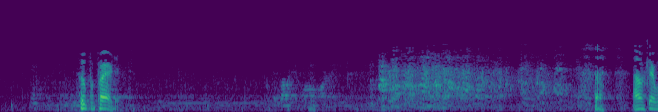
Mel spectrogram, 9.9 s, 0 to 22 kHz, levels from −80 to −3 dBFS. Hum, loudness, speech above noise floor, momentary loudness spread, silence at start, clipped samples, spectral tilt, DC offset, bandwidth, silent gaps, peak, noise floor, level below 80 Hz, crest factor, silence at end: none; -36 LUFS; 32 dB; 27 LU; 0.45 s; under 0.1%; -5.5 dB/octave; under 0.1%; 5.2 kHz; none; -12 dBFS; -63 dBFS; -70 dBFS; 28 dB; 0 s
